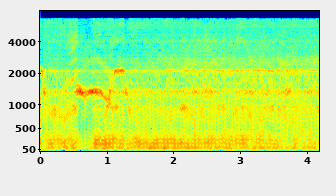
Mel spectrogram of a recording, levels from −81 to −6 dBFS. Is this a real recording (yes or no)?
no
